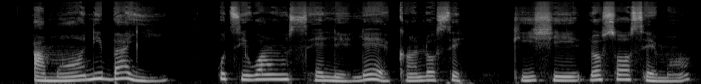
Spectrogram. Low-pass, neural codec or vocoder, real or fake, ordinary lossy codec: none; none; real; none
